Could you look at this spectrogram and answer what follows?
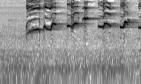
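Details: Singing orange-headed thrush in a cage, moulting but still vocal, pours out a fast run of sweet, upward-sliding whistles and trills, roughly six notes in two seconds, over quiet low hum.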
